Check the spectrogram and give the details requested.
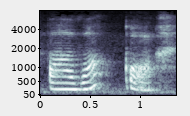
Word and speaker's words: পাবক: পাবকতে বতে একটু লাল দিয়েছি, কারণ বয়ের উচ্চারণ সংস্কৃততে হয় ও প্লাস অ, 2 নম্বরে তালিকাভুক্ত করে দেওয়া আছে। এবার সেই জন্য ঠোঁটটা খুলে উচ্চারণ করতে হবে ওয়া। পা ওয়া ক, এগুলো সব পূর্ণরূপে উচ্চারিত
